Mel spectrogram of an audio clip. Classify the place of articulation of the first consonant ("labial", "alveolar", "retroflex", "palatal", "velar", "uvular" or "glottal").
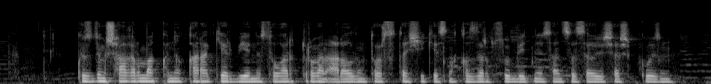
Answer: velar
